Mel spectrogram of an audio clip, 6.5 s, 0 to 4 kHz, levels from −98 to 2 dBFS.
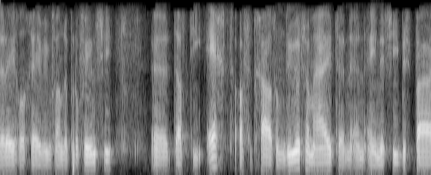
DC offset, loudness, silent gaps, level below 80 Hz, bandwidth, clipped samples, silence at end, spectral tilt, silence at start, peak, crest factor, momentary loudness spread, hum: under 0.1%; -18 LUFS; none; -50 dBFS; 3.8 kHz; under 0.1%; 0 s; -10.5 dB/octave; 0 s; 0 dBFS; 16 dB; 11 LU; none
